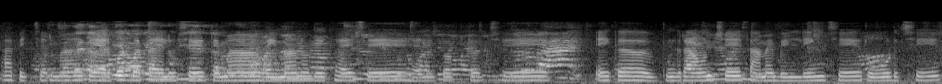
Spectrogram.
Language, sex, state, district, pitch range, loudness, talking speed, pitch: Gujarati, female, Gujarat, Gandhinagar, 175-190 Hz, -18 LUFS, 135 wpm, 185 Hz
